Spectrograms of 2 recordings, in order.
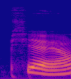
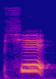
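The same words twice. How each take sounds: First: "pierre" said as "piè", no r; open, drawn-out è ending "piè" for "pierre"; mispronounced with è. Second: Said in the usual way. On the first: Shown as a demonstration. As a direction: say pied wrongly as "piè", in place of "pierre". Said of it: "ce n'est pas". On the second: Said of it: "c'est et".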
